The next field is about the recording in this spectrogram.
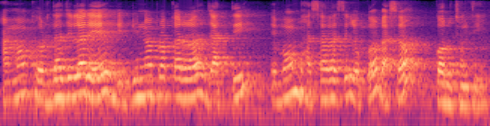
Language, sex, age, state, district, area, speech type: Odia, female, 60+, Odisha, Khordha, rural, spontaneous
